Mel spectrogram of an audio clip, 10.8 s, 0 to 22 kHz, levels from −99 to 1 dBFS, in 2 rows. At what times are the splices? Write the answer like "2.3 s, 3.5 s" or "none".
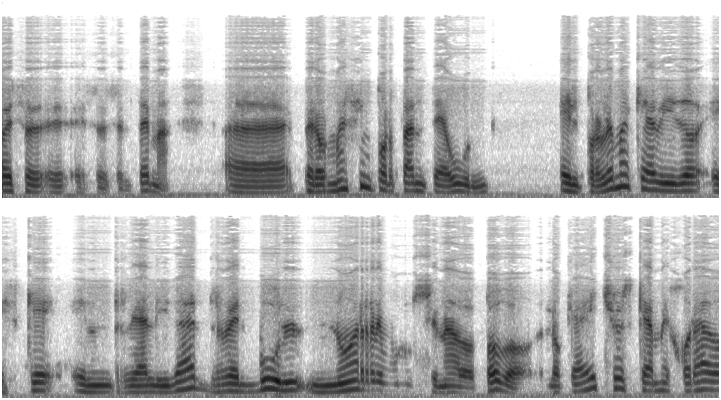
none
